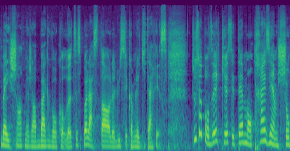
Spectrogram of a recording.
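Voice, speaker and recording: A woman speaks in a very deep, low voice at a fairly quick pace. Her pitch swings very widely. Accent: Quebec. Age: 30s. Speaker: podcast co-host. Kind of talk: casual chat.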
